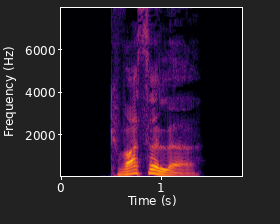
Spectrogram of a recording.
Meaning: inflection of quasseln: 1. first-person singular present 2. singular imperative 3. first/third-person singular subjunctive I
- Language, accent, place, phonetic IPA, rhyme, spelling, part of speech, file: German, Germany, Berlin, [ˈkvasələ], -asələ, quassele, verb, De-quassele.ogg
